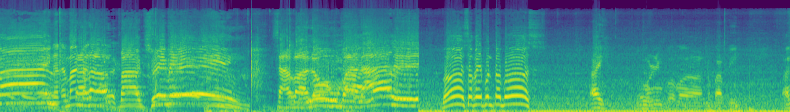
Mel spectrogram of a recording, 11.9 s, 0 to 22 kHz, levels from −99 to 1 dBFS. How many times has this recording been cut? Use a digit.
1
